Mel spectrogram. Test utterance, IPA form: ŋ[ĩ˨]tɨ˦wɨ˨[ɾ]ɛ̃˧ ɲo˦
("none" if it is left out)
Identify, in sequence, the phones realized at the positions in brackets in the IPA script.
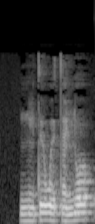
ĩ˨, t

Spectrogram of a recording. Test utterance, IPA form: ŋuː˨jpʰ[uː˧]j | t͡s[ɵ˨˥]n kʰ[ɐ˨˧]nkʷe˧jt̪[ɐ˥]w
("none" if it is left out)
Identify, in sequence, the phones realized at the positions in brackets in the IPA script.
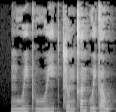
uː˨˧, ɵ˨˥, ɐ˥, ɐ˧

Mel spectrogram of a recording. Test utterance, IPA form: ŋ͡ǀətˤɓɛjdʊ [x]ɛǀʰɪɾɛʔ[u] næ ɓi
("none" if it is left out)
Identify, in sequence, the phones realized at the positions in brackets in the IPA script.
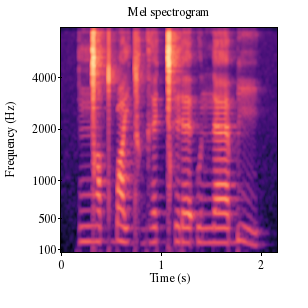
ɡʱ, u

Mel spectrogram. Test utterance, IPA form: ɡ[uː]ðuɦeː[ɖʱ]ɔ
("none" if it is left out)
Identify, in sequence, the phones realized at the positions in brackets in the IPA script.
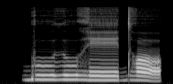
uː, dʱ

